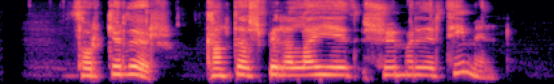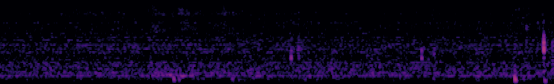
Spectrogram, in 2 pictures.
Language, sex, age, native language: Icelandic, female, 50-59, Icelandic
